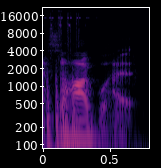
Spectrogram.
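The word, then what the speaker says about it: sahuagin: I just like saying sahagin sagn yeah yeah sahagn that's that's how you pronounce it I I know I agree with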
